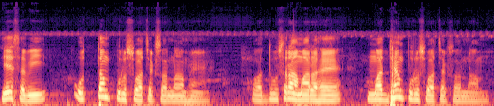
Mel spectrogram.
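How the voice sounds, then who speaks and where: A man teaching a grammar lesson, slow and deliberate, drawing out each example word. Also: on the high side, no room sound. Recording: dull, muffled lo-fi sound.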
